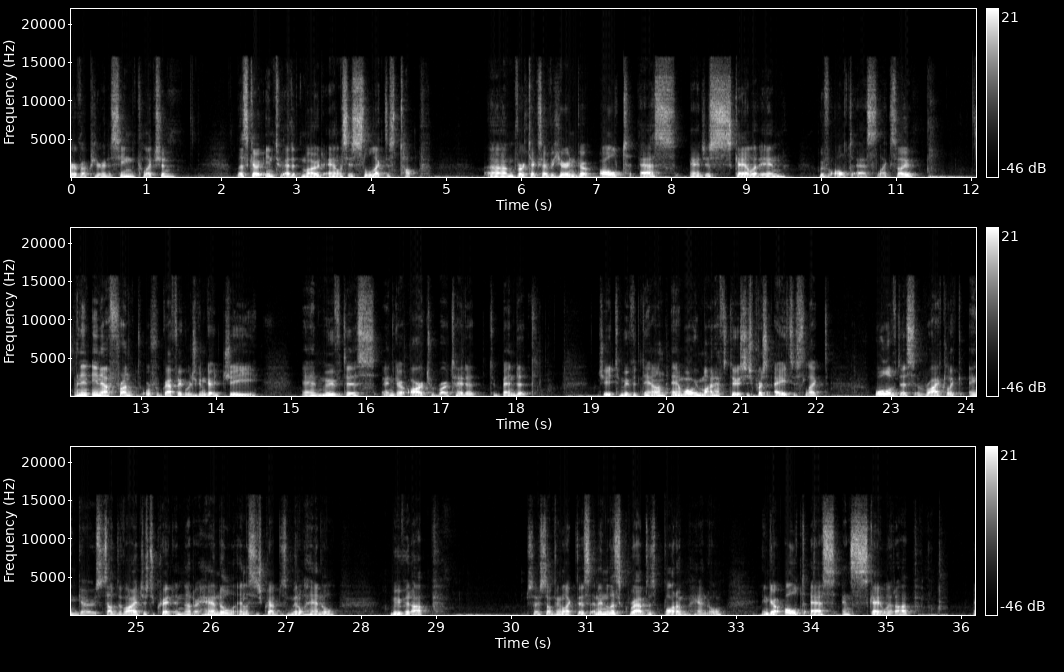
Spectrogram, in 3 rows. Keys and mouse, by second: 0.1 click, 0.8 middle click, 2.3 Tab, 2.8 middle click, 3.6 click, 4.3 shift+middle click, 5.6 click, 5.9 middle click, 7.3 alt+s, 9.6 click, 10.0 middle click, 11.1 KP_1, 12.1 shift+middle click, 13.3 g, 16.2 r, 17.9 click, 18.3 g, 19.5 click, 19.9 shift+middle click, 20.8 a, 21.8 z, 23.2-24.3 right drag, 26.1 g, 28.0 click, 28.6 click, 28.9 g, 30.5 click, 31.1 click, 32.1 middle click, 33.5 alt+s, 34.9 click, 35.1 z, 35.6 middle click, 35.9 KP_7.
